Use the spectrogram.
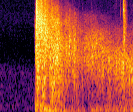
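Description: A single loud rifle shot cracks out during an elk hunt in Oregon, its boom rolling and echoing across open country for well over a second.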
